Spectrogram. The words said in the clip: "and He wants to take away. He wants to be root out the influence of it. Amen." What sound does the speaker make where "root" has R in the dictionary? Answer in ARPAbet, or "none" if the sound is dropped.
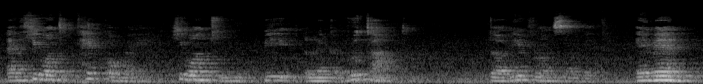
R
